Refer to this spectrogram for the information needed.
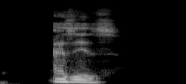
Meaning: as it is; in its present unchangeable state or condition, especially as a contractual condition and obligation of sale or agreement compliance
- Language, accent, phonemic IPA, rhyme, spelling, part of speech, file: English, Australia, /æzˈɪz/, -ɪz, as is, adjective, En-au-as is.ogg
